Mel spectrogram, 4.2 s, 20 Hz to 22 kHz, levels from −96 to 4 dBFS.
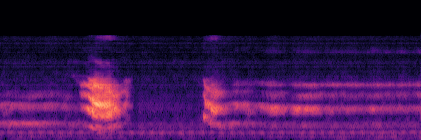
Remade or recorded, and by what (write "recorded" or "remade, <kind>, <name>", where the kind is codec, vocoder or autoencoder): remade, vocoder, Vocos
